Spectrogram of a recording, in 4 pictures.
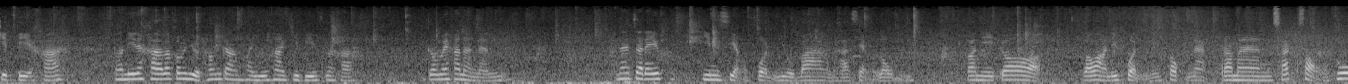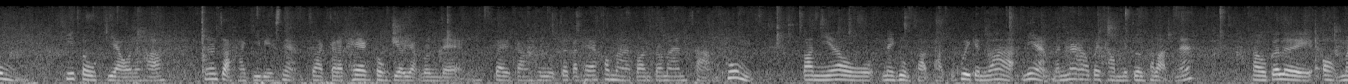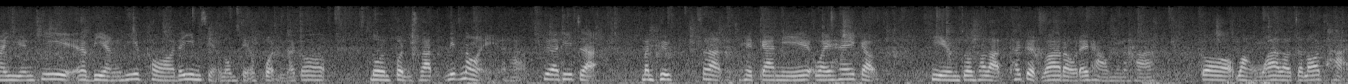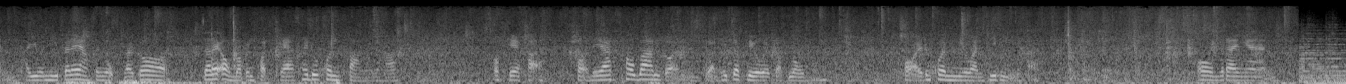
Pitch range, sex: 185-220 Hz, female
